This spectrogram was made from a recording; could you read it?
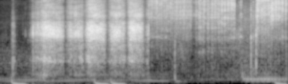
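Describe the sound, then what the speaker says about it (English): Skateboard grip tape being sanded along the deck edge: several close, rough rubbing strokes in short bursts, with a few low thumps in between and no talking. "It just kind of sands it down on the edge."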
